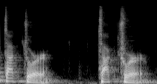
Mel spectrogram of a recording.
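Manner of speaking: "talk to her" said "talk tu 'er"; linked, no h; dropped h. Shown as a demonstration. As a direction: drop the h of "her". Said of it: "Saltamos esa H".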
